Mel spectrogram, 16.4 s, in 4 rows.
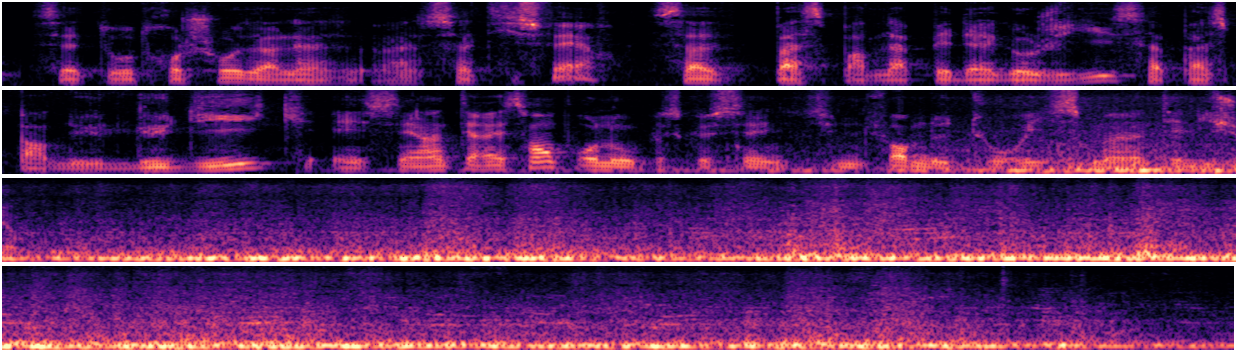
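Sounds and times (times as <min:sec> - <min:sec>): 
speech: 0:00.1 - 0:09.1
rumbling inside a small mountain train heading toward the Mer de Glace: 0:05.7 - 0:16.4.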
